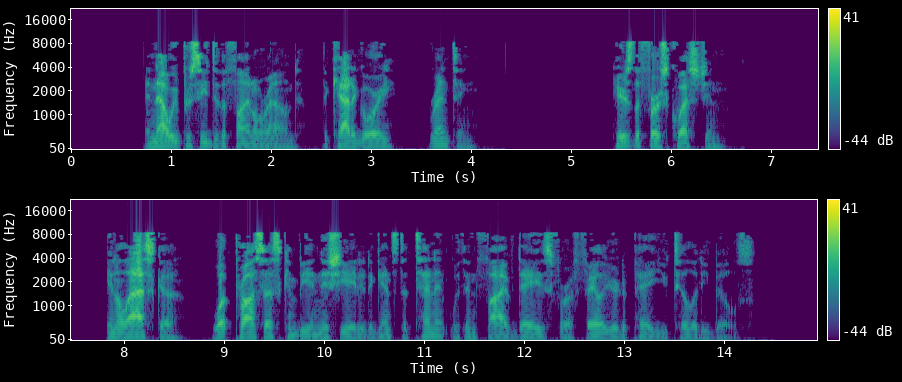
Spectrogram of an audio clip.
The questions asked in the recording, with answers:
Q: In Alaska, what process can be initiated against a tenant within 5 days for a failure to pay utility bills?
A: The answer is eviction.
